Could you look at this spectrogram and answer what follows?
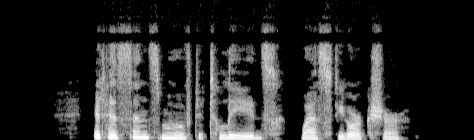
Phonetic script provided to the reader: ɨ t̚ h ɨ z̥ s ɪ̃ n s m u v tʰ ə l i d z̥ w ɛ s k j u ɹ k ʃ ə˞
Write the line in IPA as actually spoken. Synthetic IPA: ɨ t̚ h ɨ z̥ s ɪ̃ n s m u v tʰ ə l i d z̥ w ɛ s t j ɔ ɹ k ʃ ə˞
